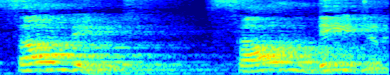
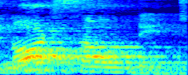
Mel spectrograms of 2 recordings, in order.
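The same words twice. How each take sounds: First: "sounded" as "soun-did", loud; short i at the end of "sounded"; correct -did ending. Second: "sounded" as "soun-ded", loud; wrong -ded ending. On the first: Teacher models the right form, "sounded" with -did. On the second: Teacher rejects the mistake, "sounded" with -ded. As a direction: open e at the end of "sounded". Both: Shown as a demonstration.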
